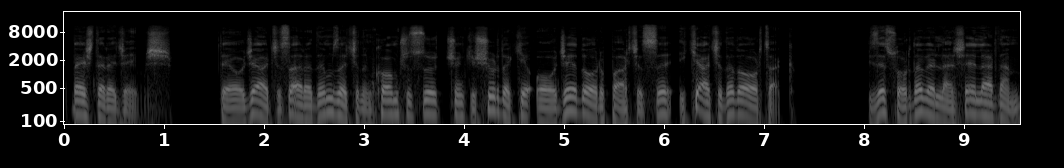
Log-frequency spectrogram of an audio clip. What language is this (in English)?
Turkish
